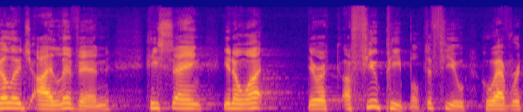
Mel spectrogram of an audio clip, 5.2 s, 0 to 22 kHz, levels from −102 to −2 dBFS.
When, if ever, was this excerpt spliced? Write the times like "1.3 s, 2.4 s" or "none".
4.2 s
